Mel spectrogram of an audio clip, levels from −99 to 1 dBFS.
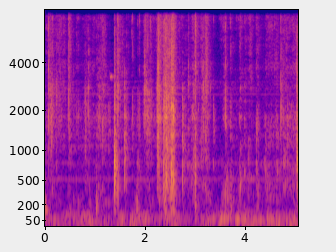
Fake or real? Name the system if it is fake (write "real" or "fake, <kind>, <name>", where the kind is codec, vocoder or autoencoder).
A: real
